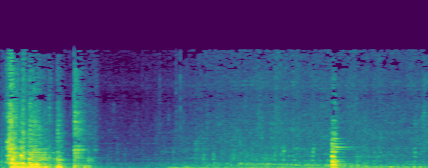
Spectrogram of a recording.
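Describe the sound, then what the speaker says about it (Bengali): Cauliflower roast is stirred in a pan, with a few loud scraping clatters at first, then a quieter simmering bubble and one more brief scrape, close and without talk. "একটু নাড়াচাড়া করে নেব।"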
